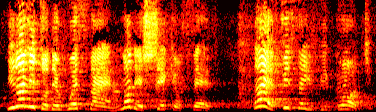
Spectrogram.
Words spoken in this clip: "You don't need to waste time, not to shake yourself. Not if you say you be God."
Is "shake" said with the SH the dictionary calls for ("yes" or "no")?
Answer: yes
